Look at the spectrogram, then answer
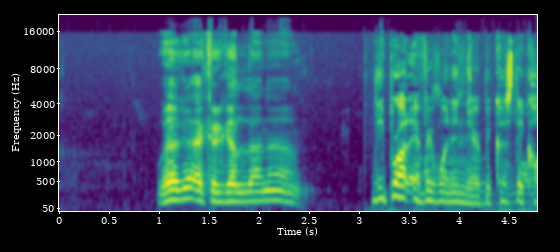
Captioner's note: speaking foreign language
